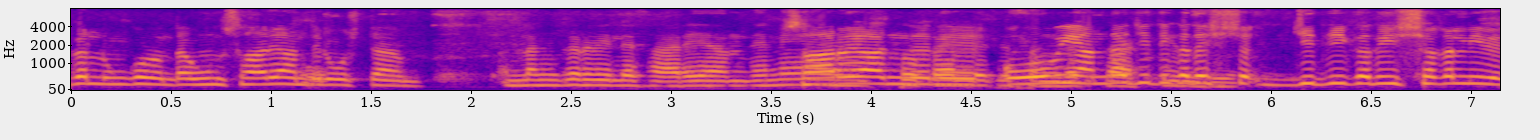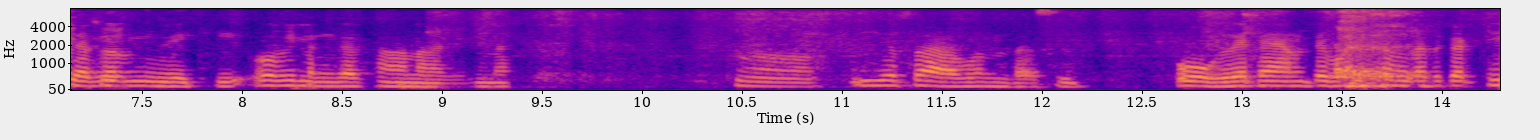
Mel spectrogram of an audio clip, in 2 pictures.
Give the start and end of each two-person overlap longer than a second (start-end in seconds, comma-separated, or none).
3.6-5.7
